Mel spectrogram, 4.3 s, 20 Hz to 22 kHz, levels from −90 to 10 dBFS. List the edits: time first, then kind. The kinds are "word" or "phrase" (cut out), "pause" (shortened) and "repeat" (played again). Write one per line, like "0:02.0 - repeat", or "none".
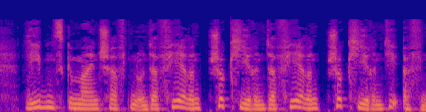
0:02.7 - repeat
